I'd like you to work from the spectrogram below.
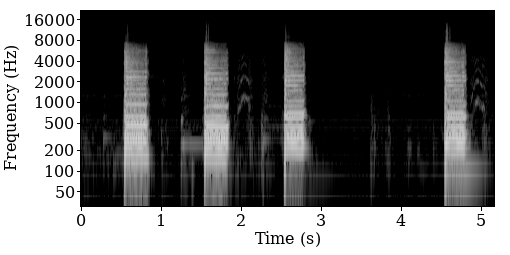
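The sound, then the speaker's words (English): A doubled electric guitar plays four short, loud chord stabs, three evenly spaced and a fourth after a longer pause, each cutting off cleanly with no voices. “First, you got to double it up. Add a second guitar.”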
